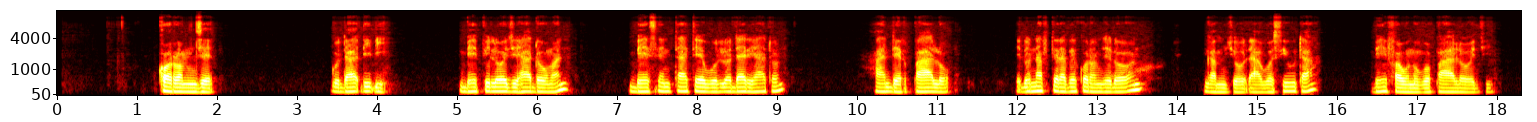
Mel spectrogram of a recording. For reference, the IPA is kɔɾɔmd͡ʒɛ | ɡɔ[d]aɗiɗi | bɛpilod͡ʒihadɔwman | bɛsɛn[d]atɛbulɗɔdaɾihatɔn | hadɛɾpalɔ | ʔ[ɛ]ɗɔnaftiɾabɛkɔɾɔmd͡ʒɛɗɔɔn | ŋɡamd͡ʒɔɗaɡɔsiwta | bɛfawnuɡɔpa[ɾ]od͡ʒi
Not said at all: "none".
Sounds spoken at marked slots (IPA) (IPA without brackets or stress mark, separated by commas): d, t, ɛ, l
